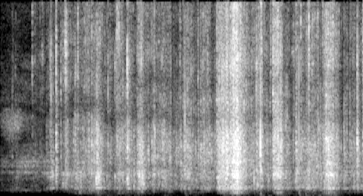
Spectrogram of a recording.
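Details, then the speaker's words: DIY yarn swift using a marble bearing, spinning while winding yarn: irregular crackly chatter of marbles rolling and knocking, loud and uneven; the marble bearing rattles, very noisy. "I'm telling you it this little Contraption works but it's really noisy so if you live in an apartment maybe not a good idea very very noisy"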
